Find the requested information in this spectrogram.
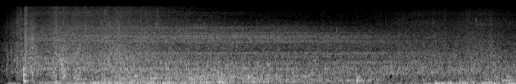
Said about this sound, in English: Now then, sit right here on the rail of the boat, facing me. On the count of three, you're going to roll backwards into the water. Here we go. One, two, three.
